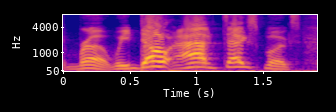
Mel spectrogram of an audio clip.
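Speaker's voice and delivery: slow, drawn-out exasperated protest; imitating a class at its wit's end; mock exasperation. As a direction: spell it out as a fed-up student.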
